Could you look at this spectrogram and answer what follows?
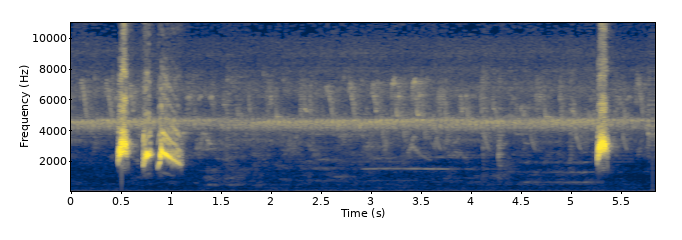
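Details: Female red-whiskered bulbul in afternoon training, calling to stir older wild males into rival song: a quick three-note chirpy phrase, long quiet gap, then one single chirp, over a constant high-pitched whine.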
